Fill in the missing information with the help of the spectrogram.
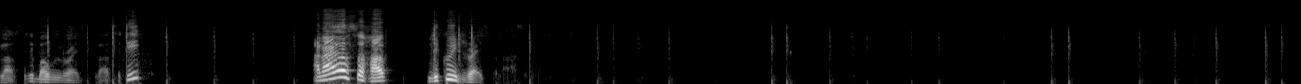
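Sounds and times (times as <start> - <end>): chalk tapping and scratching: 0.0 - 13.0.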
